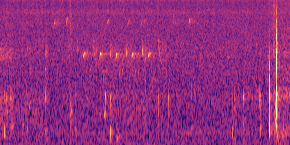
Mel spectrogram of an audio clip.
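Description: Quiet, with faint scattered clicks and taps and two sharper clicks near the end, plus a brief run of faint high chirps about two seconds in.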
